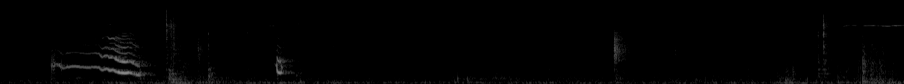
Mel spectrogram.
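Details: Miniature Dachshund indoors giving a short, high, wavering whine that slides downward with bright overtones, then a few faint squeaks and soft thumps in a quiet room.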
